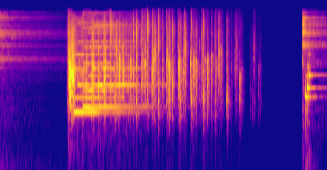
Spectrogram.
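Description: A bright game jingle chimes for a reward.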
